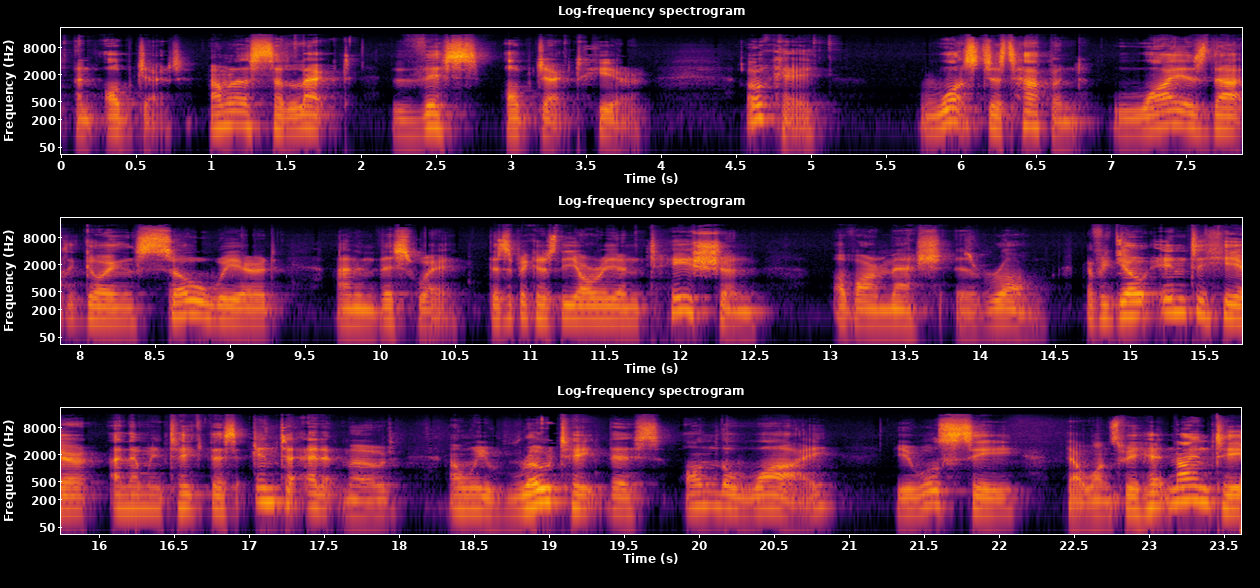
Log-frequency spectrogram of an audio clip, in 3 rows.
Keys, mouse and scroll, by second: 0.0 click, 7.4 click, 7.6 middle click, 11.7 click, 14.6 click, 15.5 click, 17.0 Tab, 18.9 typing, 20.1 typing, 23.2 typing.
